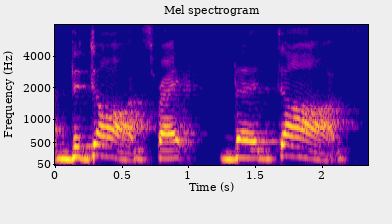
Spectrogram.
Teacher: your voice goes up for dogs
